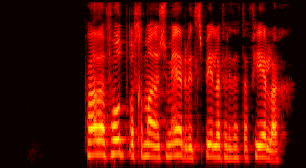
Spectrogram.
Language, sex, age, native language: Icelandic, female, 40-49, Icelandic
